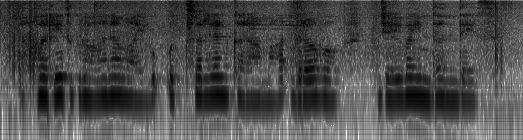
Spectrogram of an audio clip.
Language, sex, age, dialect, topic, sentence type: Marathi, female, 36-40, Northern Konkan, agriculture, statement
